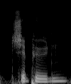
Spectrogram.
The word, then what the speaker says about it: Shippuden: Don't watch like part one and think and like kind of like give up on it, because I don't even know how you pronounce it correctly. Is it Shippuden or is it Shippuden? – Shippuden.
